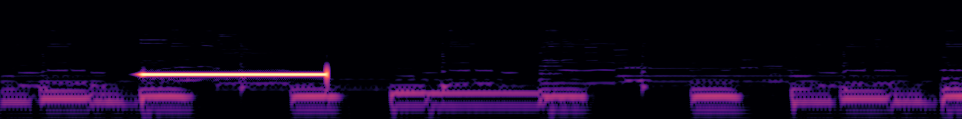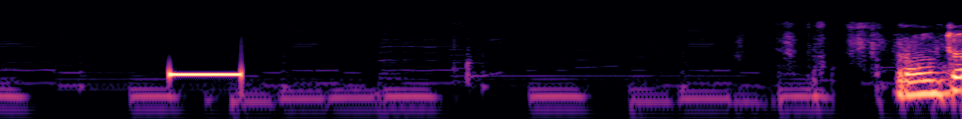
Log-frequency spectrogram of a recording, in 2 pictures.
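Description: Telephone ringing tone while placing a call: a steady, mid-pitched beep around a second long, then a second, shorter beep a few seconds later, over a low, rhythmic background.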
